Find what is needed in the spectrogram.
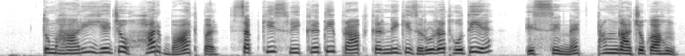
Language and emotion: Hindi, angry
